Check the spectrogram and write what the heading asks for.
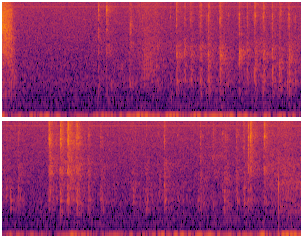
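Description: Typing on a computer keyboard: a few short runs of keystroke clicks.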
